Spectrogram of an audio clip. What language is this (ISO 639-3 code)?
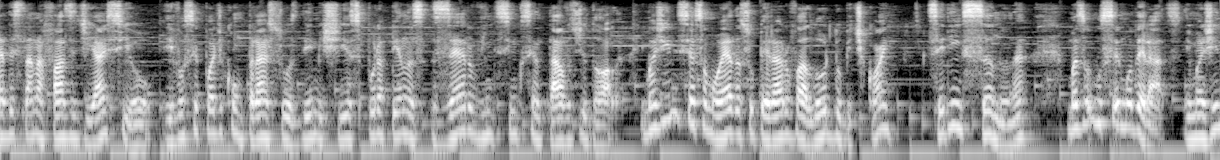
por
